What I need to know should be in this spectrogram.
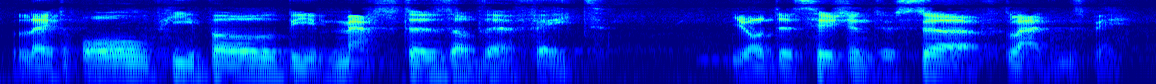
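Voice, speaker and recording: An actor voicing a calm, noble lord and mentor in a video game, speaking with formal assurance. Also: male voice, on the low side, unhurried, slight background noise. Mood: resolute.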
